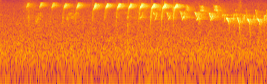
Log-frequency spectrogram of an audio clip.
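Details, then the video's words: Bird singing in the morning: a rapid run of thin, very high notes, about three to four each second, slipping lower near the end, over soft background hiss. "Cute bird's singing video..🐦 morning video."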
